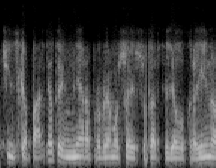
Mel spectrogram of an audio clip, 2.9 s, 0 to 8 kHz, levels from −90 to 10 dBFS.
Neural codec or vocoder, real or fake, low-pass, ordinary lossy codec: none; real; 7.2 kHz; Opus, 32 kbps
